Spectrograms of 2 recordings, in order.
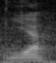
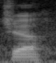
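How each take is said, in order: First: It begins with a Y sound. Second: It begins with a J sound. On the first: This is how it is said in Europe. "If I'm in, in Europe, it's Ya" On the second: This is how it is said in the US. "If I'm in the U S, it is Ja"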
